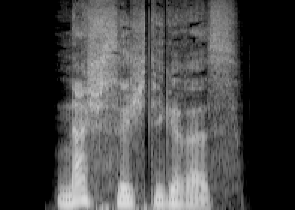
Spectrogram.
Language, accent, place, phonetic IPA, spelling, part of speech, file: German, Germany, Berlin, [ˈnaʃˌzʏçtɪɡəʁəs], naschsüchtigeres, adjective, De-naschsüchtigeres.ogg
- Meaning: strong/mixed nominative/accusative neuter singular comparative degree of naschsüchtig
